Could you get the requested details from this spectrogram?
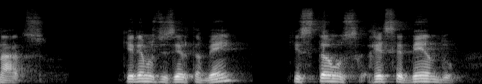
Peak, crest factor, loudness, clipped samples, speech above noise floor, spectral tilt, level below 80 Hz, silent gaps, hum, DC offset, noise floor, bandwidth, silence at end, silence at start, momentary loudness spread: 0 dBFS; 18 dB; -17 LUFS; under 0.1%; 67 dB; -6.5 dB/octave; -58 dBFS; none; none; under 0.1%; -83 dBFS; 13.5 kHz; 0.3 s; 0 s; 13 LU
